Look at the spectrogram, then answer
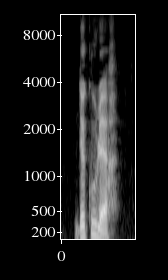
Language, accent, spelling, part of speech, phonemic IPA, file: French, France, de couleur, adjective, /də ku.lœʁ/, LL-Q150 (fra)-de couleur.wav
- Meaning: of color, colored (of skin color other than white)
